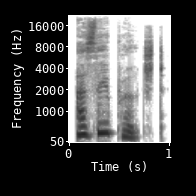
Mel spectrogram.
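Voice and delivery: ordinary delivery

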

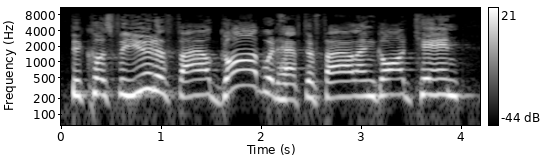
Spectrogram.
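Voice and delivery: high, insistent rhetorical questions, key words stretched; rally the congregation with each question; rousing preaching. Real, not acted.

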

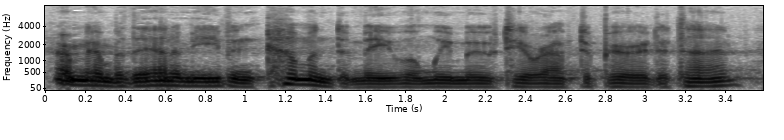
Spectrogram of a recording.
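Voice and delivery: normal talking voice

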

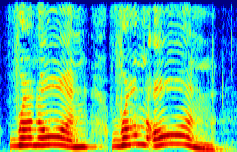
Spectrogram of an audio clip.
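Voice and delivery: high, loud urgent cry; urgent urging. A narrator's reading. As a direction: urge the horse on, fast.

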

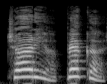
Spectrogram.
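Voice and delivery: high, loud name calls; acted yell, pitched well up. A narrator's reading. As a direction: shout after friends heading into danger. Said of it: "she yelled out".

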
